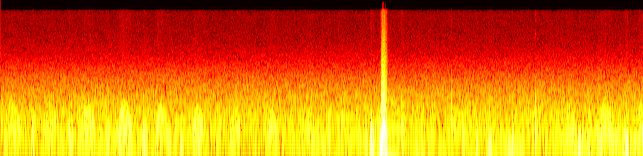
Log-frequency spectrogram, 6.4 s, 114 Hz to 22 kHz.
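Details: Fetal heartbeat at 12 weeks of pregnancy on an Angel Sound home fetal Doppler: fast, regular galloping whoosh at about 170 beats a minute, with whooshing umbilical cord sounds.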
